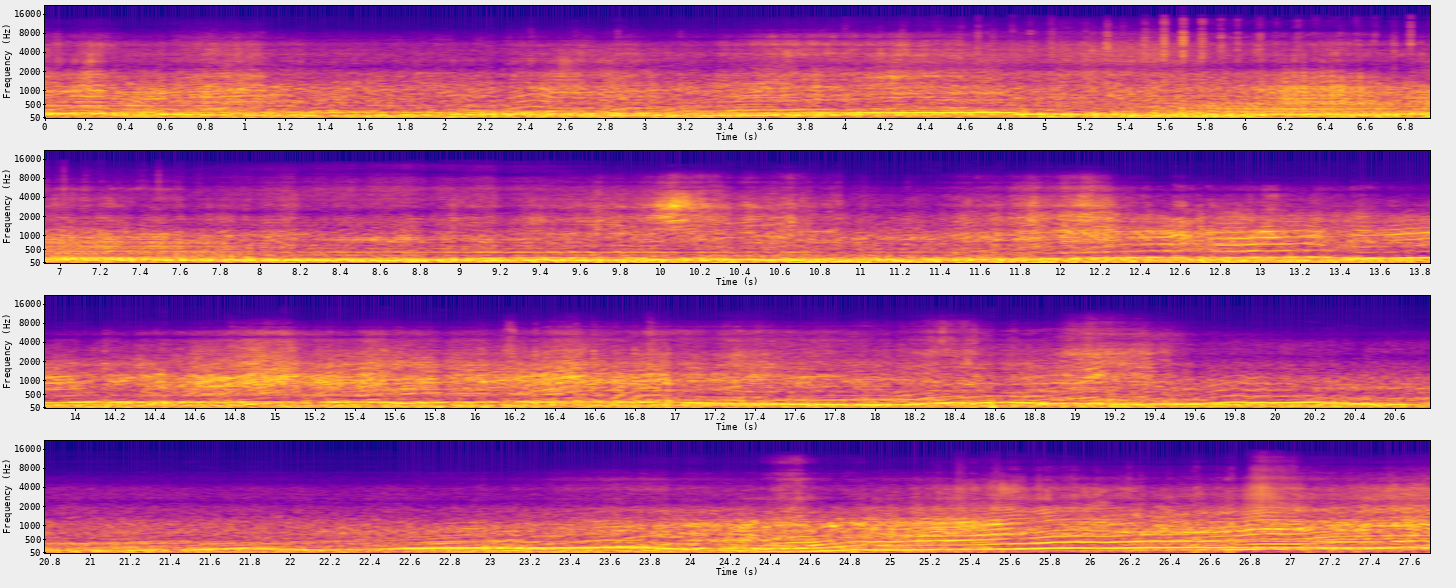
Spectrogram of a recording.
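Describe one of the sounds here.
Car engines rev up and down loudly in bursts, outdoors.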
